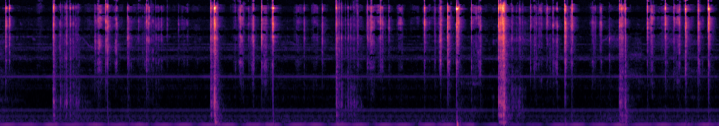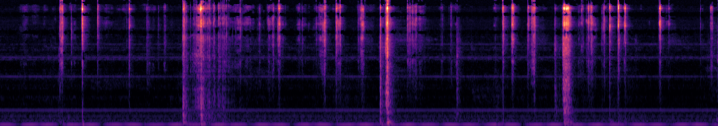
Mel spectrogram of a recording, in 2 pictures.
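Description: Kennedy half dollars clicking and clinking against each other as they are flipped one by one off a hand-held stack. The clicks come irregularly, every second or two, with a few sharper clinks. A faint steady hum runs underneath.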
